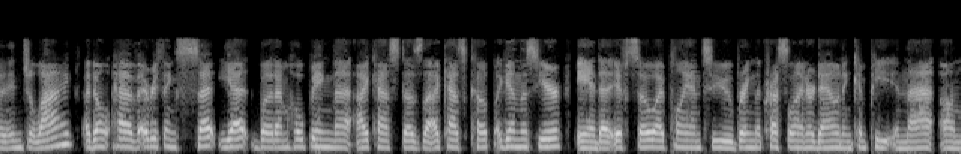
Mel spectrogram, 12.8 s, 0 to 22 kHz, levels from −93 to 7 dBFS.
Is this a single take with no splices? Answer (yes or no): no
